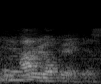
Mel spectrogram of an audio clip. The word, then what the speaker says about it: Areopagus: Areopagus, yes. When I get my new teeth next year, I'll be alright. Can I have your old ones? They took a broader meeting with Areopagus where they said to him, may we know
